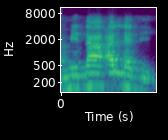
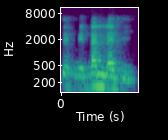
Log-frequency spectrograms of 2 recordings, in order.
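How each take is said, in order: First: The words are said apart, with a separate vowel. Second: The words run together, skipping the initial vowel. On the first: The speaker calls it wrong. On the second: The speaker calls it right.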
